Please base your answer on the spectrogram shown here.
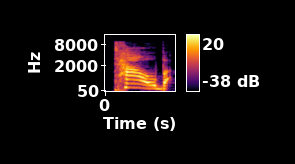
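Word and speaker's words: טוב: word translated good it's the hebrew word t-o-w-b taub i think is the pronunciation t-o-w-b as a noun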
